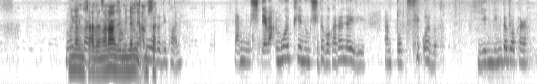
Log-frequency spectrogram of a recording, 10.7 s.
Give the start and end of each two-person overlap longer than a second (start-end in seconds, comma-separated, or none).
1.4-3.1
